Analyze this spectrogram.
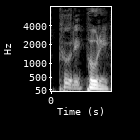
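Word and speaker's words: Pudi: Pooty.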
